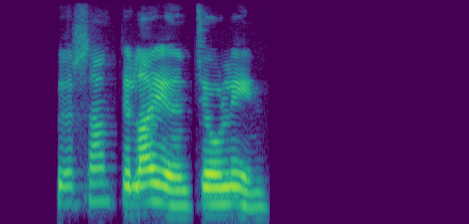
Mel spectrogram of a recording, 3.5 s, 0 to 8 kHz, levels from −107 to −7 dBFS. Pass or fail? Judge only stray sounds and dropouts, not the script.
pass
